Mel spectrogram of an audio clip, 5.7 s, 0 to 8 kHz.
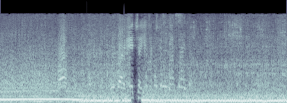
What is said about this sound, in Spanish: Aquí arrancó en las barras de la autopista un 44 arrastrando la moto. O sea, aquí acababa de arrancar y pasó por encima de la moto.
